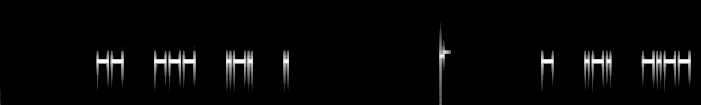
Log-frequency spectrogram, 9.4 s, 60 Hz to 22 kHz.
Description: Morse code, heard as a keyed tone, about 25 wpm, spaced as for 14 wpm, 700 Hz. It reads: MORE TRY
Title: 3x Character Spacing - Top 200 Words - 25wpm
